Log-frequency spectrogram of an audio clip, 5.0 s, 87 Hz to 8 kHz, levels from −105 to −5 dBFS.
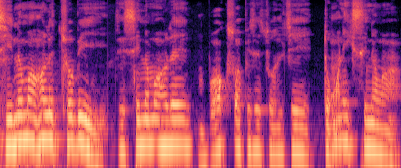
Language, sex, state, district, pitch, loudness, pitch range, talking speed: Bengali, male, West Bengal, Kolkata, 150 Hz, -23 LUFS, 135-160 Hz, 145 wpm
